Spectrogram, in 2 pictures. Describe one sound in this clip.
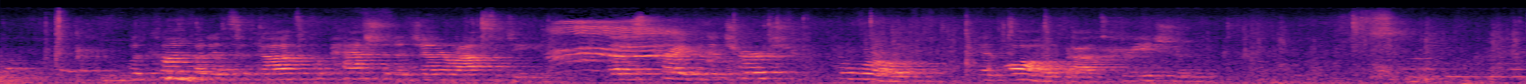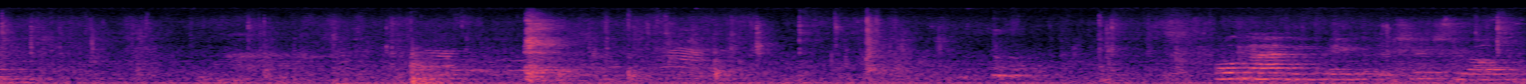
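A woman's voice sings or chants through a microphone in a large echoing room.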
